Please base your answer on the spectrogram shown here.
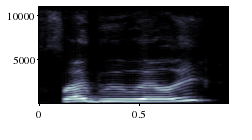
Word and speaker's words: February: Does anybody ever pronounce the second R in February?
